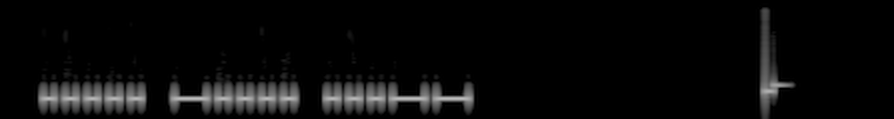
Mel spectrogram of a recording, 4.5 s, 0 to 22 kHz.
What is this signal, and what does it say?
Morse code, heard as a keyed tone, about 22 wpm, 700 Hz. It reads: 563
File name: practice / 22wpm / Three Letter-Number Combinations - 22wpm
